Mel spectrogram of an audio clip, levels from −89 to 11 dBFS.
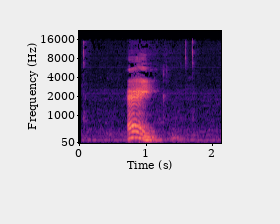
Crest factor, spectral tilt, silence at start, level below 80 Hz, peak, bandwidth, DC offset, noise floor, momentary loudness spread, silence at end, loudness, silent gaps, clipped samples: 20 dB; -4 dB/octave; 0.7 s; -58 dBFS; 0 dBFS; 16.5 kHz; under 0.1%; -48 dBFS; 25 LU; 0.9 s; -14 LUFS; none; under 0.1%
